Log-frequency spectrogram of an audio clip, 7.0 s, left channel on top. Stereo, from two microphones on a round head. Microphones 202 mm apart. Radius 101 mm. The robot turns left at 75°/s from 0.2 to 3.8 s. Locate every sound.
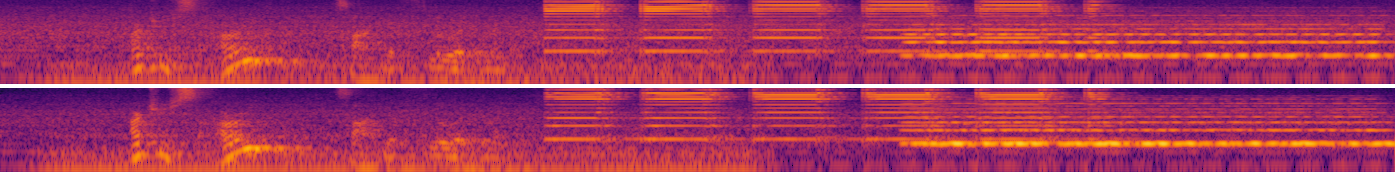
0.7 s a man speaking: 130° right, 0.7 m; by 2.6 s 80° left, 0.7 m
2.7 s an alarm clock: 85° left, 2.0 m; by 5.5 s 5° left, 2.0 m
4.5 s a violin: 25° right (ahead or behind), 3 m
